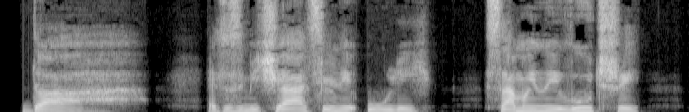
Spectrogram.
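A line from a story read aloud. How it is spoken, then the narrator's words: Sighing. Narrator (Russian): вздохнул конник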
